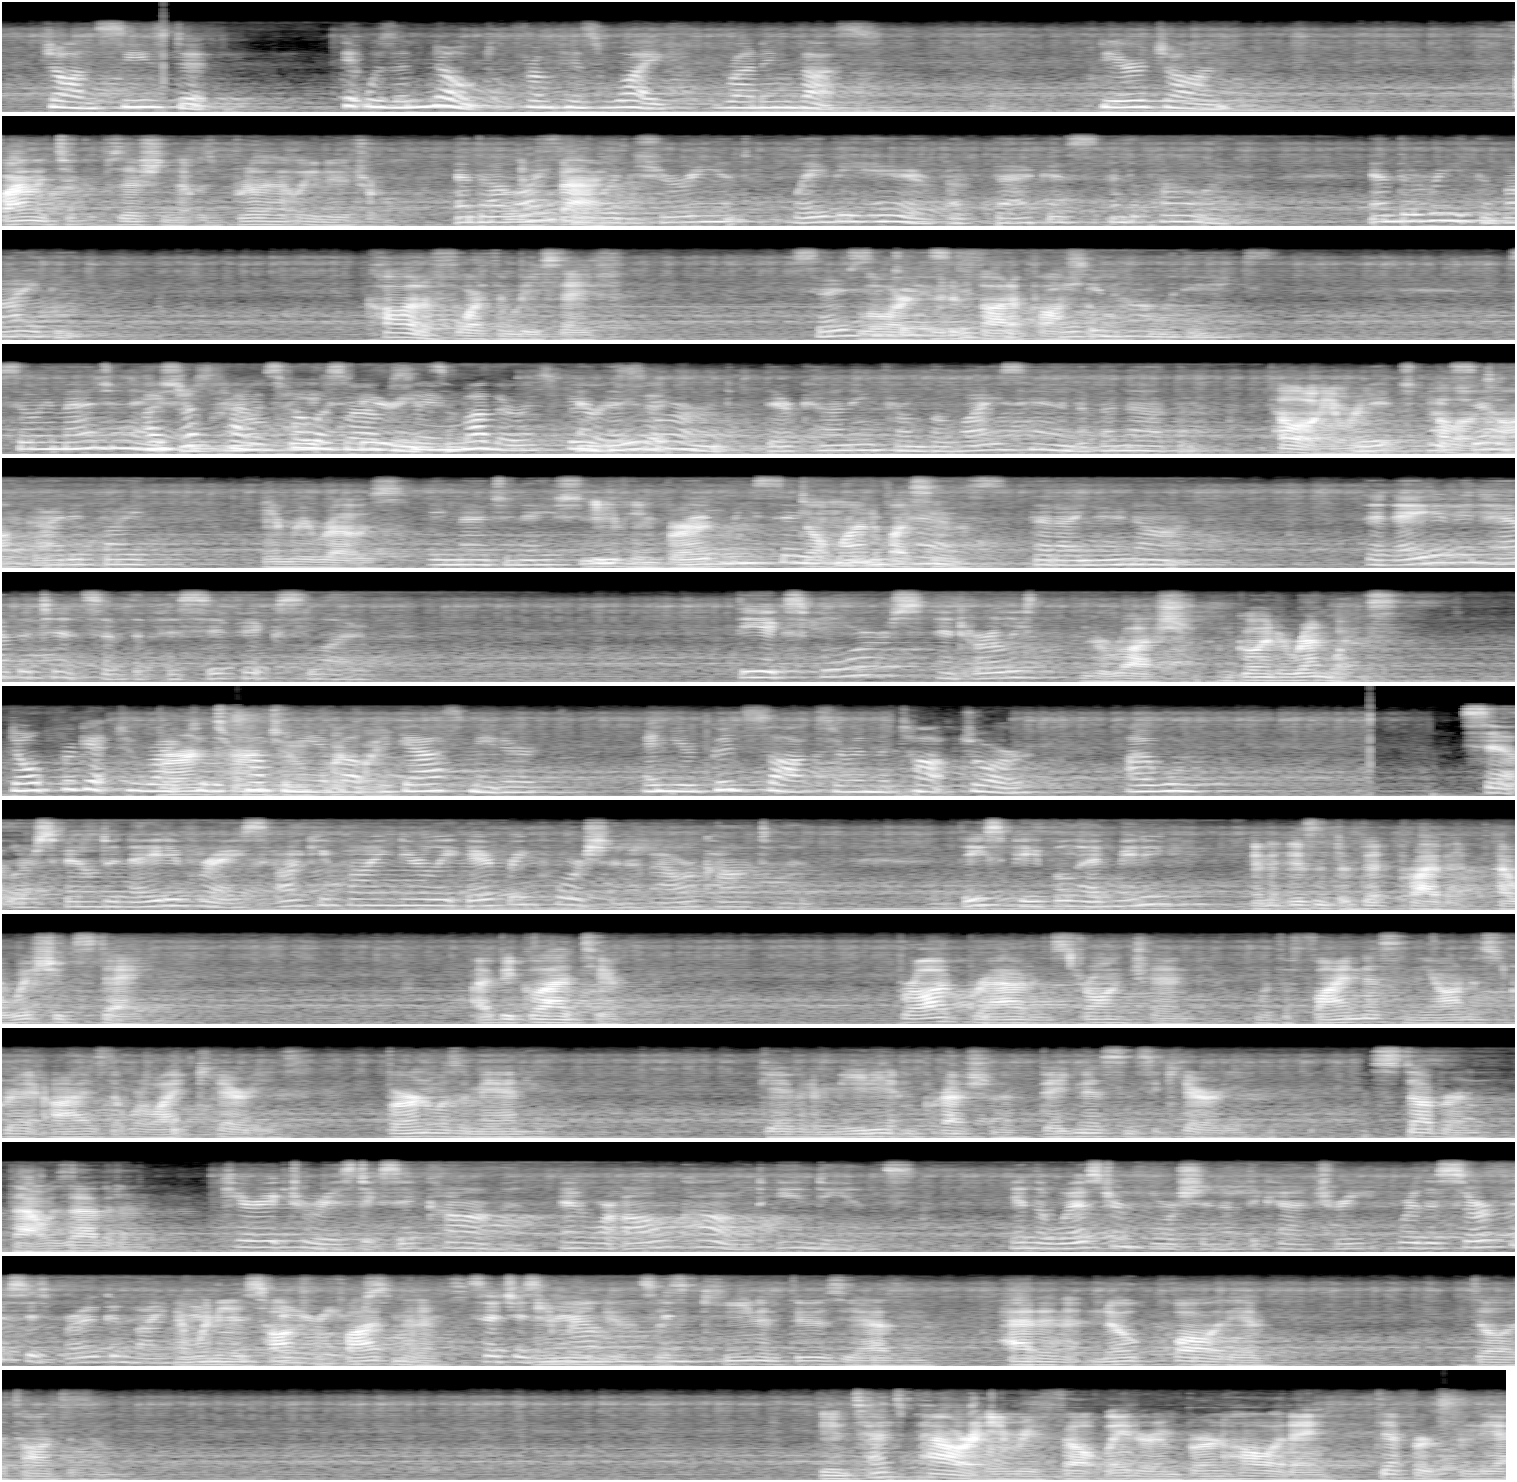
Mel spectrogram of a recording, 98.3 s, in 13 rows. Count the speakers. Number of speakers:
3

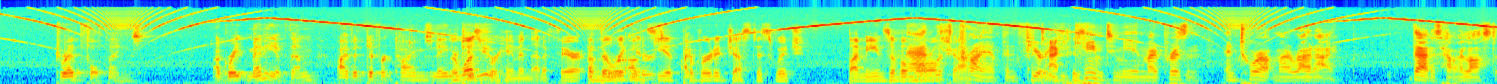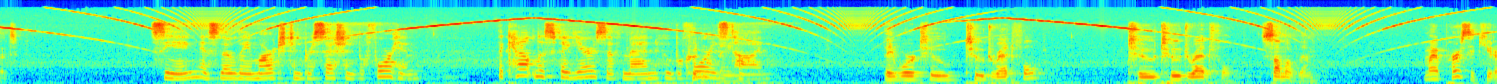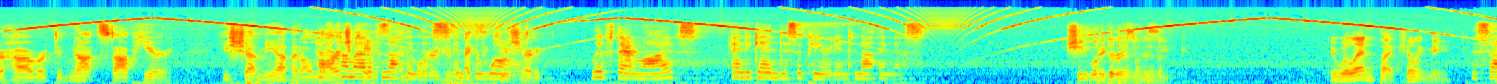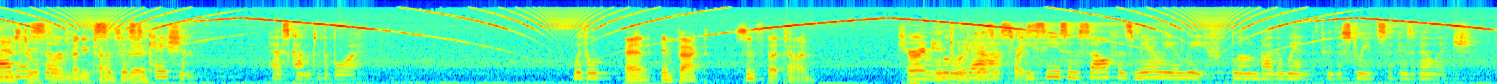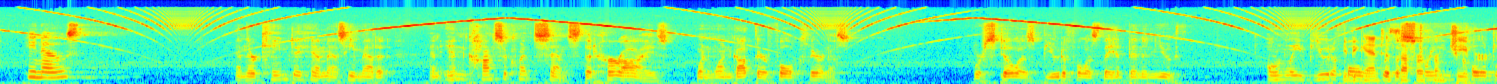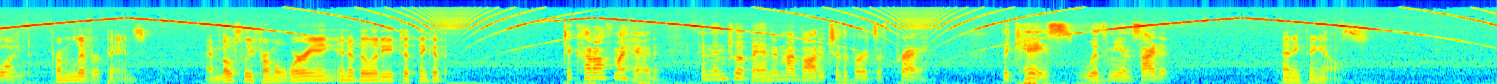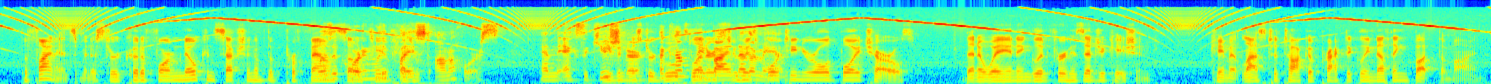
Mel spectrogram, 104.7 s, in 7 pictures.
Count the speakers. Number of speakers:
4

